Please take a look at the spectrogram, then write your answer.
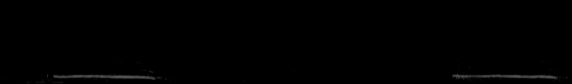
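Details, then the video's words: Sleeping domestic cat snoring indoors: two thin whistled tones, each sliding gently downward and lasting about a second, heard four seconds apart with each breath, against a quiet background. "My cat, sleeping and snoring"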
